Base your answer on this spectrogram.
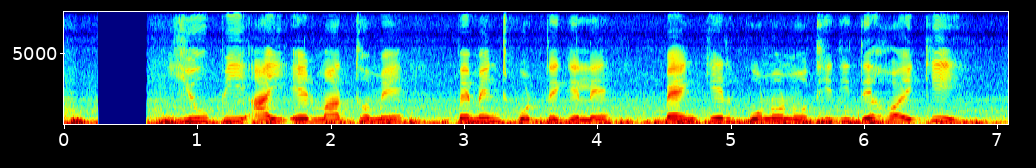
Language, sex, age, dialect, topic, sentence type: Bengali, female, 36-40, Rajbangshi, banking, question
